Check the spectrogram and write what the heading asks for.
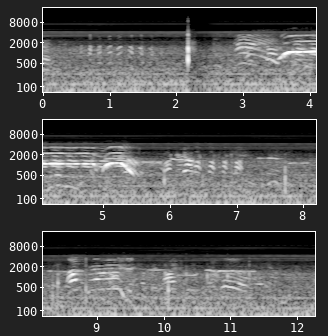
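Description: A single sharp crack of a softball bat hitting the ball a couple of seconds in, followed by players shouting with long drawn-out calls.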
